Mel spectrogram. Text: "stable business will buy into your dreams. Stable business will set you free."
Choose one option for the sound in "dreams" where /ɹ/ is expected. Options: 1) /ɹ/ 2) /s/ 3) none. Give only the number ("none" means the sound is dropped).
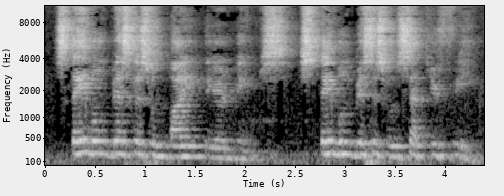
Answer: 3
